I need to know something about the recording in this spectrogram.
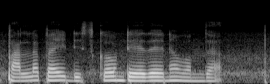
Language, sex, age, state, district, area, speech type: Telugu, female, 60+, Andhra Pradesh, Vizianagaram, rural, read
